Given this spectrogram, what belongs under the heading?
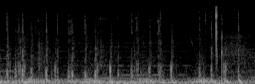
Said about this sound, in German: Wir reiten fort.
